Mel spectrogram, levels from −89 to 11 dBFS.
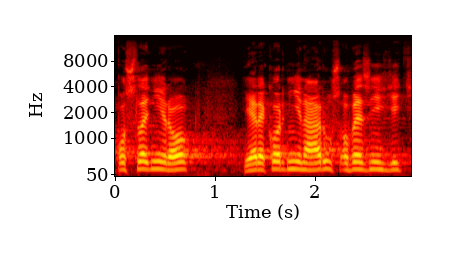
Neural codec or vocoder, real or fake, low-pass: none; real; 14.4 kHz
